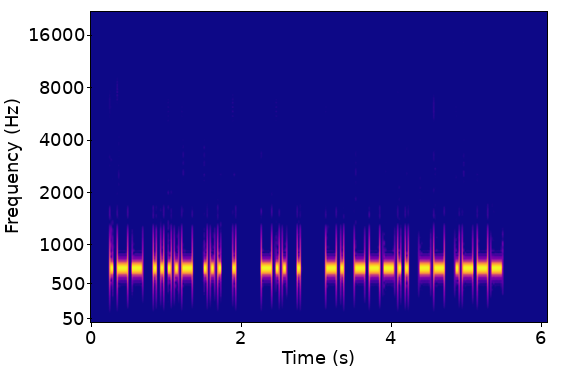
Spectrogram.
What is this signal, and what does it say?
Morse code, heard as a keyed tone, about 25 wpm, 700 Hz. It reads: W4SE DE N8MJ
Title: USA Callsign DE Callsign - 4 Characters - 25wpm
